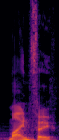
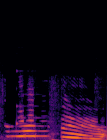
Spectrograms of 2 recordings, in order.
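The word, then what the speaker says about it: Mienfoo: Mind Fu. Oh, it's Mienfu. Oh, so cute. That's how I've been pronouncing it.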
